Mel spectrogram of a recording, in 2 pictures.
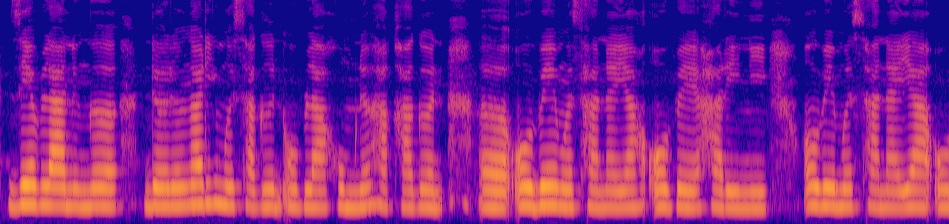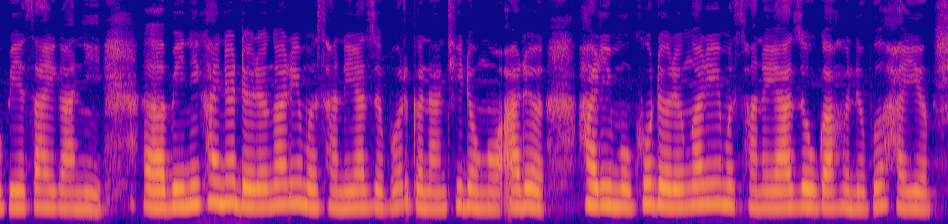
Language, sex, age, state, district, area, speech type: Bodo, female, 18-30, Assam, Chirang, rural, spontaneous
